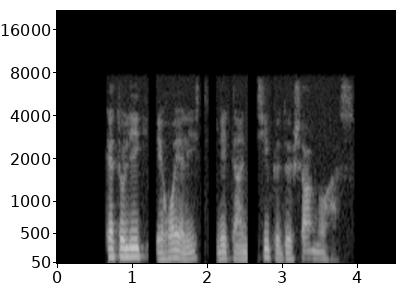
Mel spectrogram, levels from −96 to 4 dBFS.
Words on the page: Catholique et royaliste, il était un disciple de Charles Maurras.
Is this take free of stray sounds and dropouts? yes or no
no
